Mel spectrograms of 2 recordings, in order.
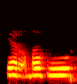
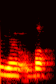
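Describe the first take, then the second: First: The h has a lengthened u vowel. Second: The h ends with no vowel. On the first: "panjangkan sikit" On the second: "Jadi iskankan ha"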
